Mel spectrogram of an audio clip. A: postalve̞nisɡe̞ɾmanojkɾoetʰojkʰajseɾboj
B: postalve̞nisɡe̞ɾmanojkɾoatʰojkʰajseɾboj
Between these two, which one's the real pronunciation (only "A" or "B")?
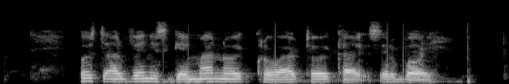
B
